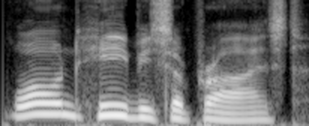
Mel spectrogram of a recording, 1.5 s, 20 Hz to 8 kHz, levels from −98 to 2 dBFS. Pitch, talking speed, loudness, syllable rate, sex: 160 Hz, 155 wpm, -13 LUFS, 4.2 syllables/s, male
